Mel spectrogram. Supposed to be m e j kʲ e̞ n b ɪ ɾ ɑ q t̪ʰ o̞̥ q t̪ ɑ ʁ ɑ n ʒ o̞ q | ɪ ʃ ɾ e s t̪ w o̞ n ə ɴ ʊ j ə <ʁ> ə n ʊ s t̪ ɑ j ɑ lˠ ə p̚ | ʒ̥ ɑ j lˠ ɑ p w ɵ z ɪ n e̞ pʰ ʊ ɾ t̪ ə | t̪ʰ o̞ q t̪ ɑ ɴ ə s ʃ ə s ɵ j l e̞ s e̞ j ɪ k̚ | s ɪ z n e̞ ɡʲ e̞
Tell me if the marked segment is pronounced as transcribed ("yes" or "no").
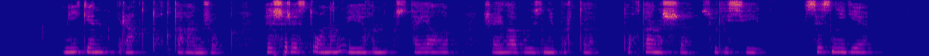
yes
